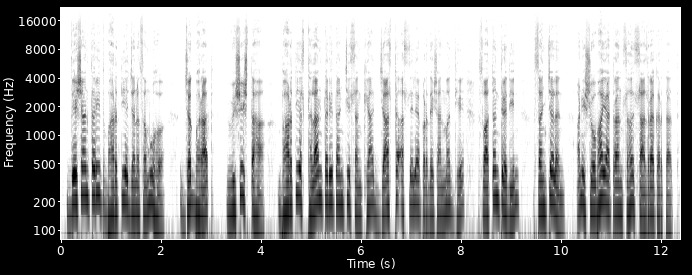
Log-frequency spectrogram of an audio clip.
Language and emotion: Marathi, neutral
